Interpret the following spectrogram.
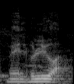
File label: "belbliua" type of snake; animals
